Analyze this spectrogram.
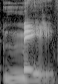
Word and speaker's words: Medb: This is a mighty king and a mighty queen, Queen Medb, which in mine is spelled m e d b. So, this is one of those examples of the b being a v sound.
